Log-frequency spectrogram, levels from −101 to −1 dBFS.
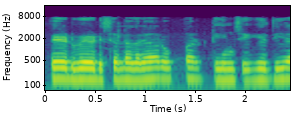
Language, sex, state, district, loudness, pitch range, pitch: Hindi, male, Uttar Pradesh, Shamli, -16 LUFS, 145-150 Hz, 145 Hz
